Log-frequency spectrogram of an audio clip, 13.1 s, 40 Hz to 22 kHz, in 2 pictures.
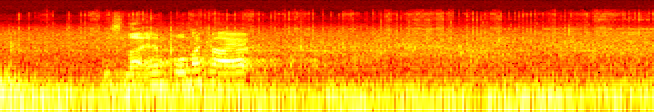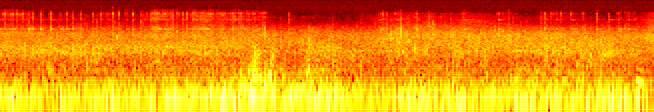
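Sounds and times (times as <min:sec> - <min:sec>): wind buffeting microphone: 0:00.0 - 0:13.0
wind over choppy water: 0:00.0 - 0:13.0.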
